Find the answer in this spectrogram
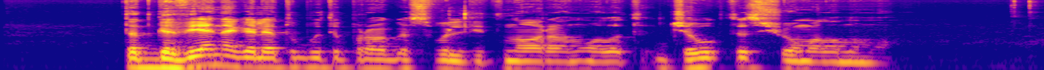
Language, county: Lithuanian, Alytus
